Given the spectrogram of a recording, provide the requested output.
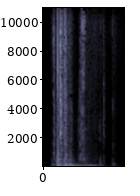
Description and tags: It's a door... It opened... Nice
Noticed that my door was quite loud - so I recorded some sounds of it with my phone close to the moving parts of the door.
